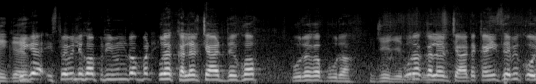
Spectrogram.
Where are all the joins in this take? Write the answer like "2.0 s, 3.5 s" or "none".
1.5 s

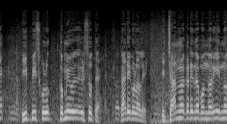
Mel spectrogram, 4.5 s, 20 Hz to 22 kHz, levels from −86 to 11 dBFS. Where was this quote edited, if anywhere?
3.0 s

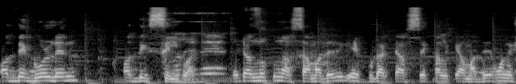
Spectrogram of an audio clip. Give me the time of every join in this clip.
2.3 s

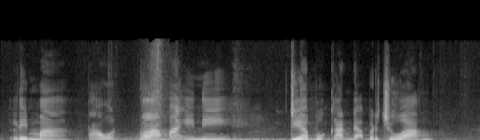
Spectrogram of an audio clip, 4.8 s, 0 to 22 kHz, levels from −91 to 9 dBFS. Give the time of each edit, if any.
1.4 s

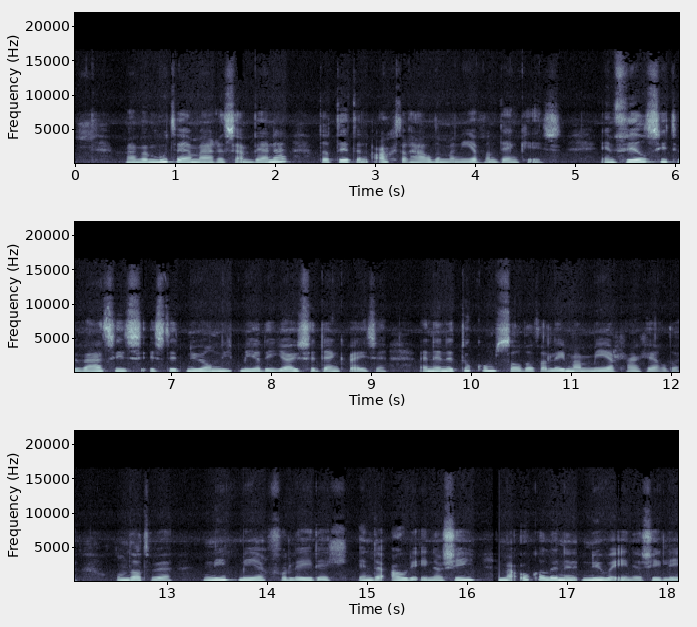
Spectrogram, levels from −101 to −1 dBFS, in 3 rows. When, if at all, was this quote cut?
14.8 s, 16.3 s

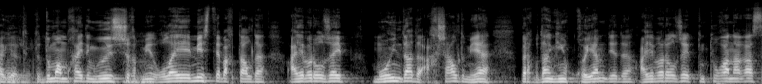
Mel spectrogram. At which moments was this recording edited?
none

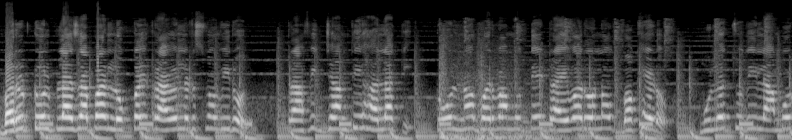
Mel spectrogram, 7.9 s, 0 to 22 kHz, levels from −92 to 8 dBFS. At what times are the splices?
6.2 s

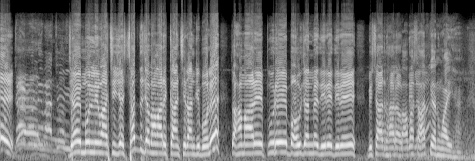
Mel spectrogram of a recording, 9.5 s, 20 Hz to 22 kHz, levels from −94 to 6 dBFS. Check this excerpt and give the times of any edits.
8.1 s

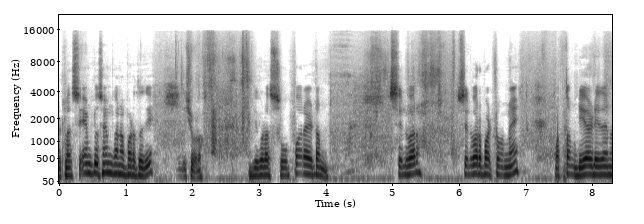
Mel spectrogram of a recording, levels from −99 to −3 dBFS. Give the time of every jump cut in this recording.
1.9 s

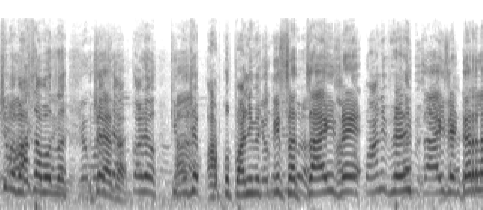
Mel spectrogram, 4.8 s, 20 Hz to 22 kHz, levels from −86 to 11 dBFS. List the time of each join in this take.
none

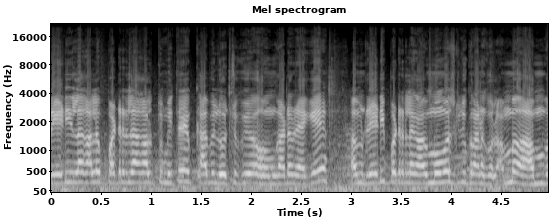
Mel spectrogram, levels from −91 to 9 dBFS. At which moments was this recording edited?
none

